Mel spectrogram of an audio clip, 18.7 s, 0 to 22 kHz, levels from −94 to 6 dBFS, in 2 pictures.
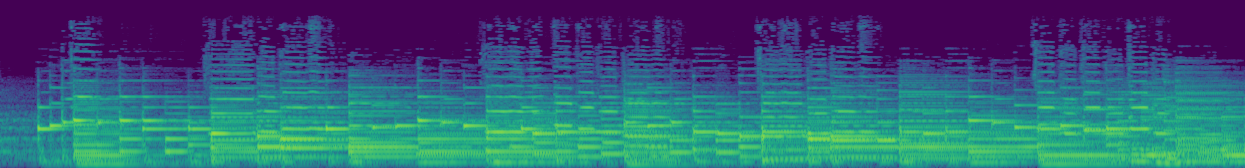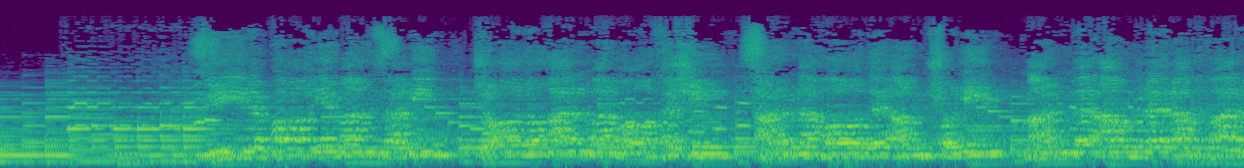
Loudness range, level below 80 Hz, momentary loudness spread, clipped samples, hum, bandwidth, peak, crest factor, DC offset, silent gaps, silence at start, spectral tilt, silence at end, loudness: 4 LU; -42 dBFS; 5 LU; under 0.1%; none; 15.5 kHz; -4 dBFS; 12 dB; under 0.1%; none; 0 s; -5 dB/octave; 0 s; -16 LUFS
